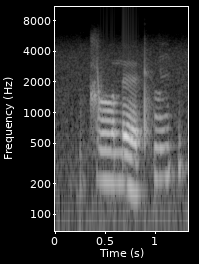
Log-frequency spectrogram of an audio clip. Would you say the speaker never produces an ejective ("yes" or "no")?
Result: yes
